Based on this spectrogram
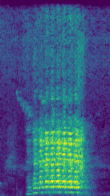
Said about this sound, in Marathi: शेळ्या सगळ्या मस्त बसलेल्या आहे.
